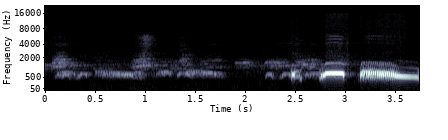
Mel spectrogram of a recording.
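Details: Lure spotted dove in the 'thổ gù' style: soft, low rolling coos, then a clear loud coo and a long, husky, falling final coo.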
